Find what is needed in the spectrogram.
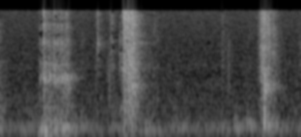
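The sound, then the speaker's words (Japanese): A camera shutter firing with a flashy, showy mechanical sound: a few loud, sharp clacks separated by quieter clicks and brief gaps. “シャッターはねこれが派手でいいですよ。”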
